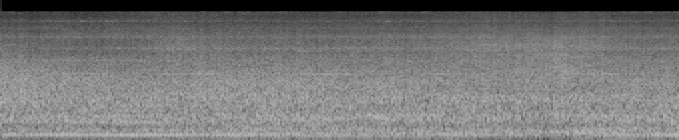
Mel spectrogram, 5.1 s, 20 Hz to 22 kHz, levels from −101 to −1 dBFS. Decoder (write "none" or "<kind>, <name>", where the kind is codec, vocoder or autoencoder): none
